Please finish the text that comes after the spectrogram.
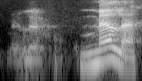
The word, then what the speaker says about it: melech: Melech. So in this book, we're gonna, if it has an accent mark, it wants you to accent that syllable.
